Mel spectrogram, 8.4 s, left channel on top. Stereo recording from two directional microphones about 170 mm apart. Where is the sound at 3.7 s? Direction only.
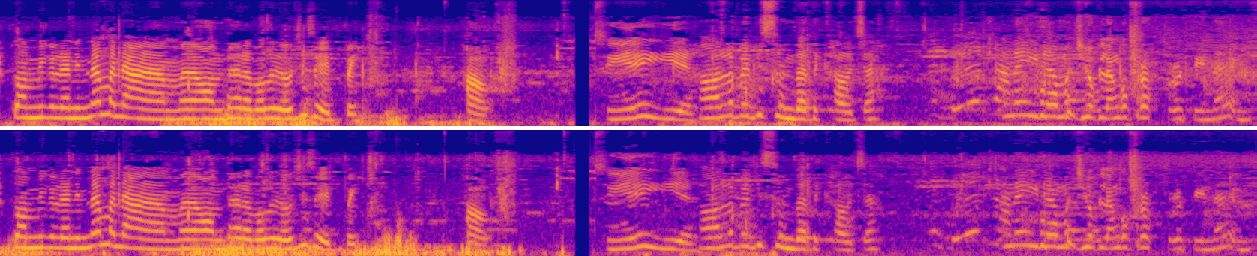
25° right (ahead or behind).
